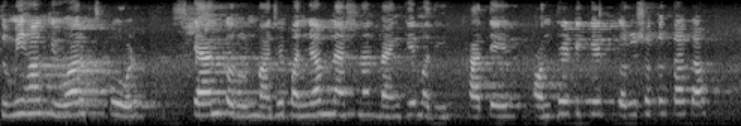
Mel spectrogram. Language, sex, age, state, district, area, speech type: Marathi, female, 30-45, Maharashtra, Mumbai Suburban, urban, read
